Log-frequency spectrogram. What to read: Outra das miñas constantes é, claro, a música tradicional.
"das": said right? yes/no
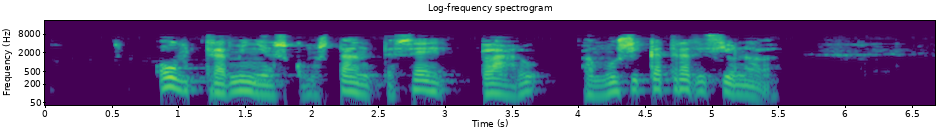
no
